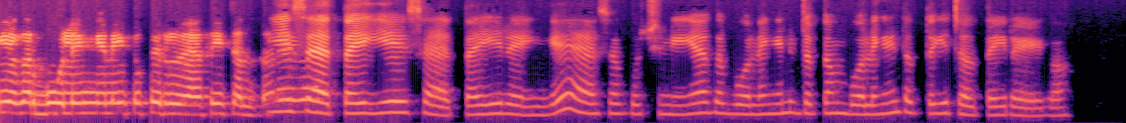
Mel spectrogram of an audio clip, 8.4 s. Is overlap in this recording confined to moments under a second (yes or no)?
yes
